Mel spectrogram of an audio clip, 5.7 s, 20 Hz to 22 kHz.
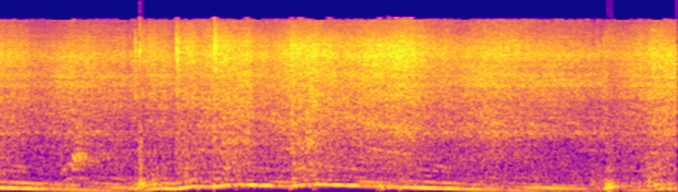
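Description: Suzuki Swift's 1.3-litre G13BA four-cylinder engine with an aftermarket sport rear silencer, revving up and down several times, its pitch rising and falling.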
